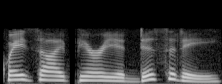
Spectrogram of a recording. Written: quasiperiodicity

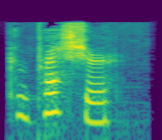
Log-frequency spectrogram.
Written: compressure

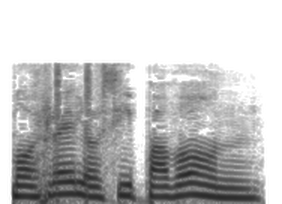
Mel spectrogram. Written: morelos y pavon

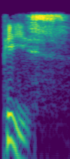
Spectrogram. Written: peace

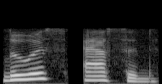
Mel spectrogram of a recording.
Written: Lewis acid

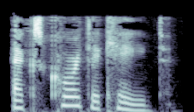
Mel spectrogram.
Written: excorticate

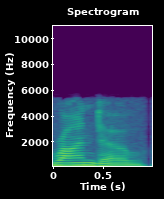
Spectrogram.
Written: rondo

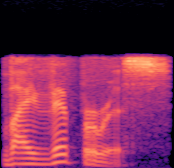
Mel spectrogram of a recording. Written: viviparous

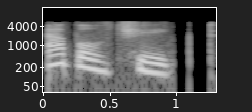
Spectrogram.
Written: apple-cheeked

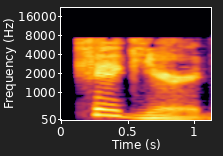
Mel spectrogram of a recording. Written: figured

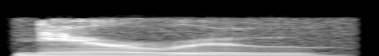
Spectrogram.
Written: Nehru

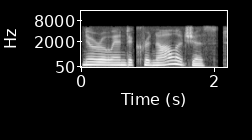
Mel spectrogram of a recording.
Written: neuroendocrinologist

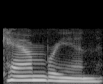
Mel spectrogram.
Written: Cambrian

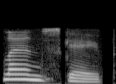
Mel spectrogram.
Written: landscape

